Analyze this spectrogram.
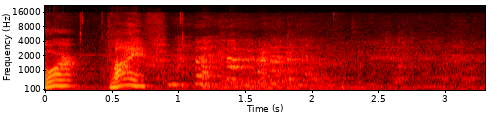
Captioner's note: laughter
